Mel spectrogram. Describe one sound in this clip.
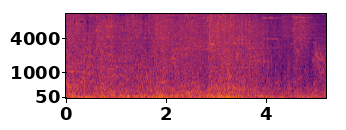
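Game spell effects crackle and burst during a fast battle.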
